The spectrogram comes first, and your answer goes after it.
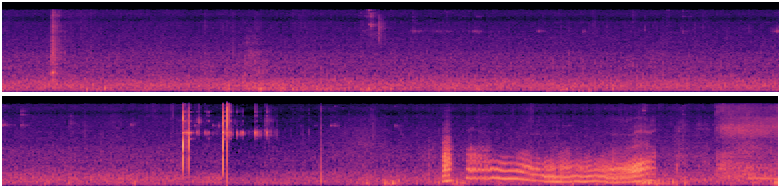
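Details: Bosco, a house cat displeased at being shut in the bedroom with catnip in a sock, is quiet for a long stretch, then after a few clinks gives a long quavering yowl that wobbles up and down for about two seconds.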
